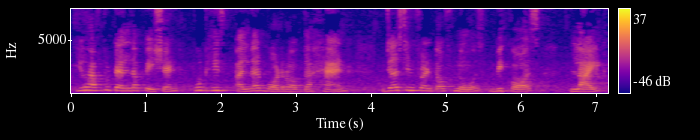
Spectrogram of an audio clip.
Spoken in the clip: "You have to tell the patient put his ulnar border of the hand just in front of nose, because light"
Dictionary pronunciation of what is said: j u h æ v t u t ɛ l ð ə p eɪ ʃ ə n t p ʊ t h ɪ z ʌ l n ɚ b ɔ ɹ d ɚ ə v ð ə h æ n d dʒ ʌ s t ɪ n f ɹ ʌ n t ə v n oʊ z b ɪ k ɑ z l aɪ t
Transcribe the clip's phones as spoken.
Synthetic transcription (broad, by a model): j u h æ v t u t ɛ l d ə p eɪ ʃ ə n t p ʊ t h ɪ z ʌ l ɚ b ɔ ɹ d ɚ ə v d ə h æ n d dʒ ʌ s t ɪ n f ɹ ʌ n t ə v n oʊ z b ɪ k ɑ z l aɪ t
